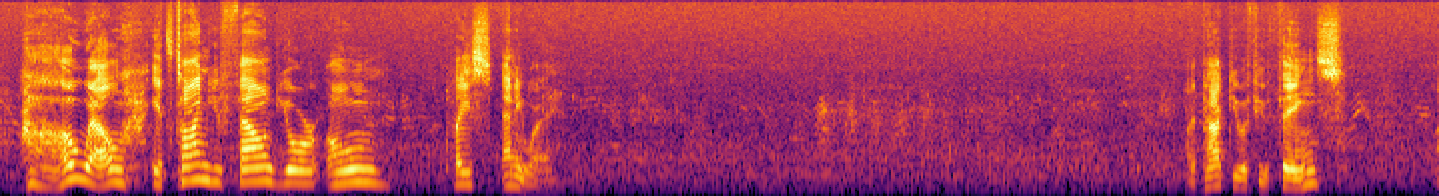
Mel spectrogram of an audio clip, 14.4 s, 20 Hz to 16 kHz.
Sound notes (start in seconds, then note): 6.0 birds chirping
